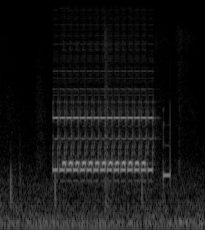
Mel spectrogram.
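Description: A telephone rings with one sustained electronic trill of about a second, then a short second chirp, loud and close in an otherwise quiet room, with no talking over it.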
